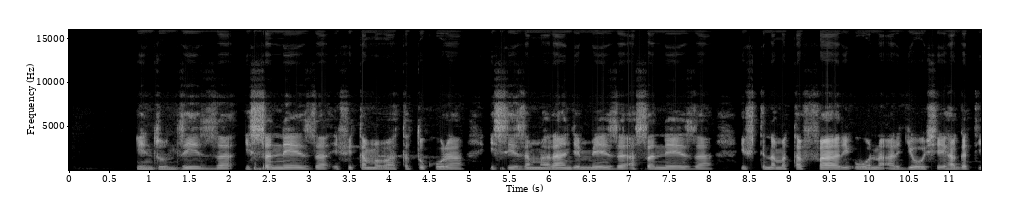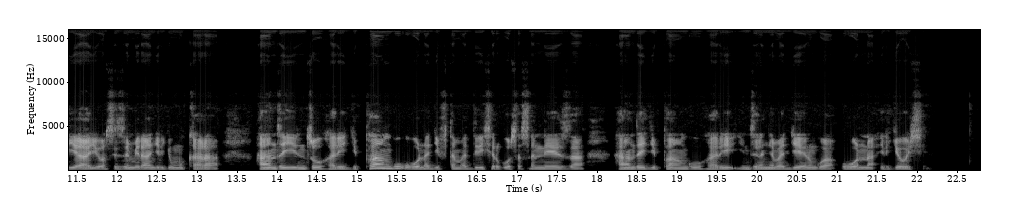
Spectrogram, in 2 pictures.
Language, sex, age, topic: Kinyarwanda, male, 25-35, finance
